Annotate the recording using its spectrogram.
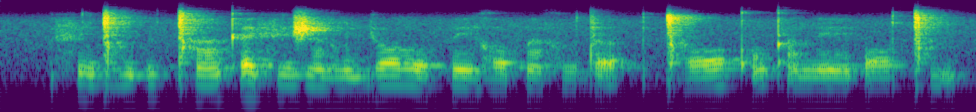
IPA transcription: fʲ ɔ̃ ɡ͡ǀ ẽ n ʔ ɨ ǀʰ ã kʼ ɛ fʲ ɘ ʒ ã ɣ ũ bʲ ɔː l o θ ẽ ɣ ɔ θ ã x u d ɐ | ɡ͡ǀ ɔː kʼ ɔ̃ kʼ ã n ɾ ẽː ʔ ɔː ǀʰ i

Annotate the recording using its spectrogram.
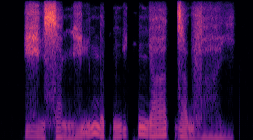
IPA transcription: ɣ i˧˩ s a˧˩ ŋ ɣ ḭ˧˥ m ə˨˩ p̚ ŋ i˦˥ k̚ ɲ aː˦˥ t̚ z a̰˧˨ w v a̤˨˩ j

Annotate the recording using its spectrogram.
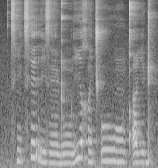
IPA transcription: t͡sʰ ĩ˨ t͡sʰ e˦ r i˨ z ẽː˨ ɖ ũː˨ ɾ iː˦ χ ĩ˨ t͡ʃʼ uː˦ w ũː˦ ɡ qʼ iː˦ ɖ

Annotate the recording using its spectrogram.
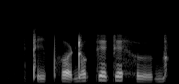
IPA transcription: tʼ i˧˩˧ pʰ ɤ˧˩˧ ɖ ɤ˦ k e˦ k e˦ h ɯ˧˩˧ ɡ

